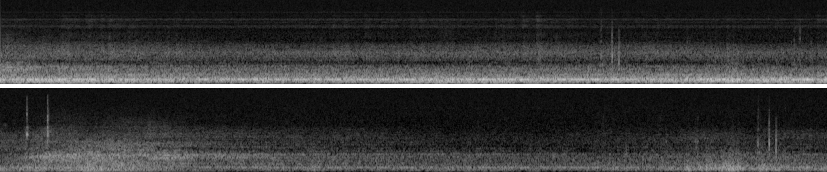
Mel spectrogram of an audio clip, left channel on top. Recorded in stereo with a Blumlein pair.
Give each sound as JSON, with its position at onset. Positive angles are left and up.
{"t": 0.0, "sound": "a fan", "azimuth_deg": 35}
